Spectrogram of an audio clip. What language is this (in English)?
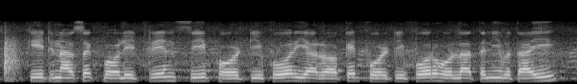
Bhojpuri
